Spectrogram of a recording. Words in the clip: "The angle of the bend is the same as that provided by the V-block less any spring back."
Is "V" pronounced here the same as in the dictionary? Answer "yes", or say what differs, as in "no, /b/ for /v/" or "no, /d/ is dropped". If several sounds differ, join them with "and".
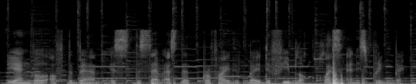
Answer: no, /f/ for /v/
